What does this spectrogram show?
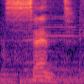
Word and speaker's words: scent: silent in the word scent? I think the C is silent, in my opinion. What do you think? Scent. Is the S or the C silent in the word scent? The C is silent.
